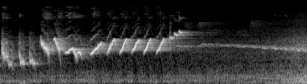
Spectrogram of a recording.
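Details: Shama master song to provoke a silent bird: a fast rattling trill of about fifteen bright notes climbing slightly in pitch, followed by a thin fading whistle and quiet background.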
